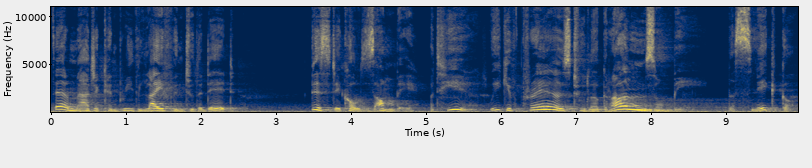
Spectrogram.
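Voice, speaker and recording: Slow, imperious voodoo queen in echo. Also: lowish voice, very animated, warm tone, a little hiss or hum. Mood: warning, insistent. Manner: cryptic, imperious, folksy dialect grammar. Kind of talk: radio drama acting. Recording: roomy echo, long reverb, music underneath.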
